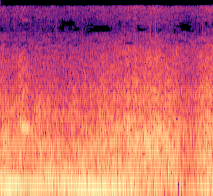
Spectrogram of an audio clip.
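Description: Car rumbling as it comes to a stop during a drive to the airport, a loud, steady road and engine noise that dips slightly near the end.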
